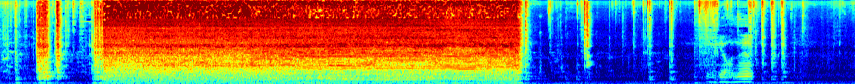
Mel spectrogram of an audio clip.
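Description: Cordless cut-off tool's abrasive wheel cutting a rusted bolt flush on a steel mower deck: a loud, steady grinding that starts about two seconds in and stops suddenly about eight seconds later. A few light clicks and knocks of handling come before and after it.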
